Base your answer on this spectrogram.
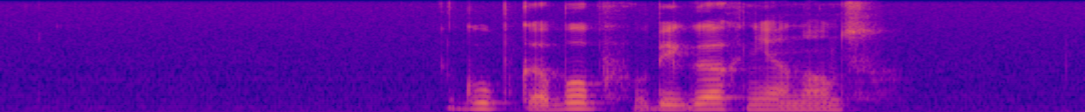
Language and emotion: Russian, neutral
